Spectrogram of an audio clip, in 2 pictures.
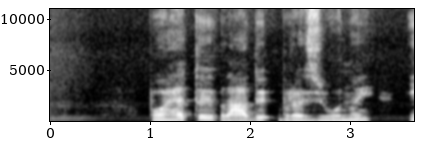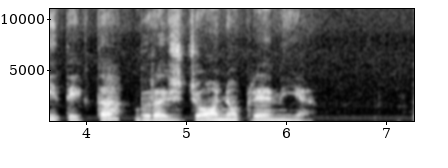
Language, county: Lithuanian, Šiauliai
